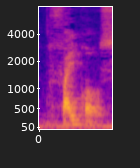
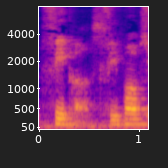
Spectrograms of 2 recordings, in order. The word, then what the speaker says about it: FIEPOS: this is the uh the new um fight post is that how do you say that oh my God I can't have a fee post okay sorry what the heck yeah so what I called fight pauses feet post and this looks like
